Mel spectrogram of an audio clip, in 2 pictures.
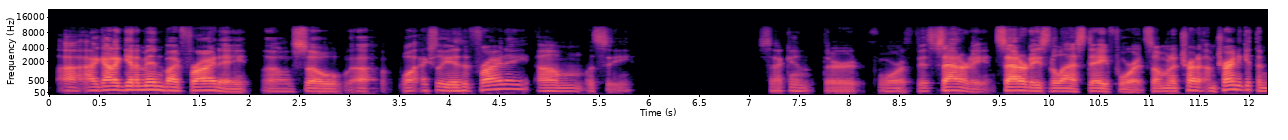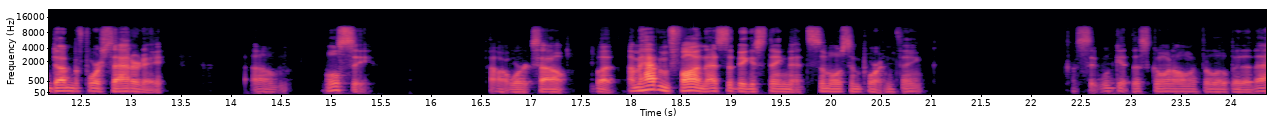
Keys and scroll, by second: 12.6 super+=, 13.7 space, 17.5 super+=, 18.3 space.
